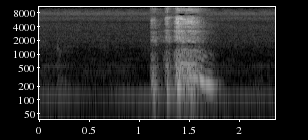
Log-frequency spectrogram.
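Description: A woman coughs once, a short harsh cough about a second in, like clearing her throat.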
